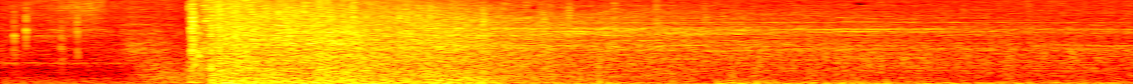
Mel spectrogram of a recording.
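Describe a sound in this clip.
A loud explosion booms and rumbles, then slowly dies away.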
